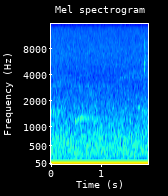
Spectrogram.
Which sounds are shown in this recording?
Olive-sided Flycatcher call, Western Wood-Pewee song, unidentified sound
